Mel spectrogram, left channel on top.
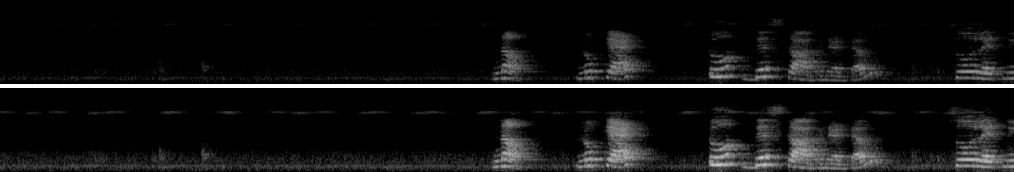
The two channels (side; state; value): left; quieter; 11.7 dB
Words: Now look at to this carbon atom. So let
